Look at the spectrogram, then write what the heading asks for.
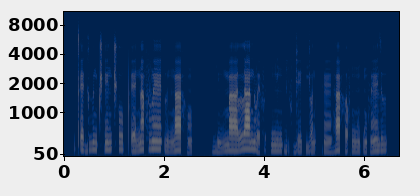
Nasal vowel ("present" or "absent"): present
